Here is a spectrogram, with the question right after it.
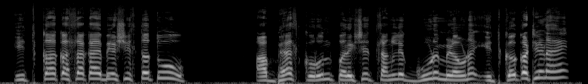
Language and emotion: Marathi, angry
